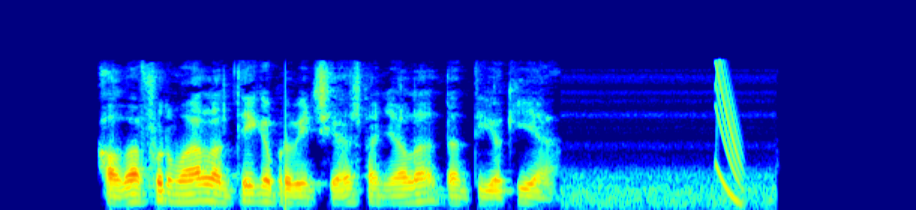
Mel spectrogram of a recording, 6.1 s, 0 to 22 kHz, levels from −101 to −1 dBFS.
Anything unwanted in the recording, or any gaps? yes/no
yes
